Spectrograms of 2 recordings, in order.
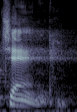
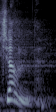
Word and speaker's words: Chand: my name is not chained my name is Chung Chung like that's the pronunciation of my name chant so I came to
